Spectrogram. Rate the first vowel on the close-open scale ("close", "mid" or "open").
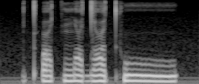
open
